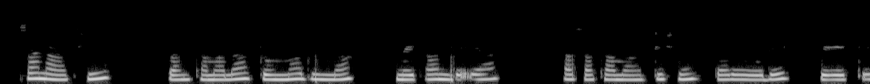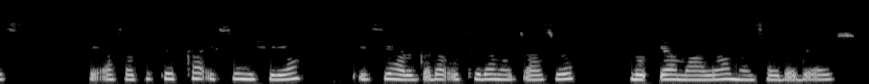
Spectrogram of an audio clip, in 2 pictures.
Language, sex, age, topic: Gamo, female, 25-35, government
